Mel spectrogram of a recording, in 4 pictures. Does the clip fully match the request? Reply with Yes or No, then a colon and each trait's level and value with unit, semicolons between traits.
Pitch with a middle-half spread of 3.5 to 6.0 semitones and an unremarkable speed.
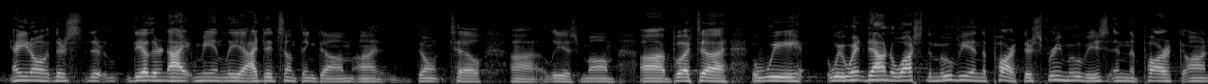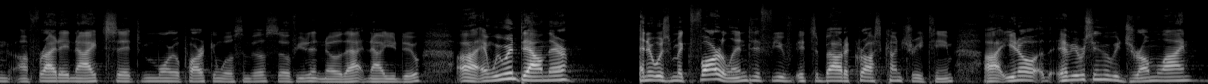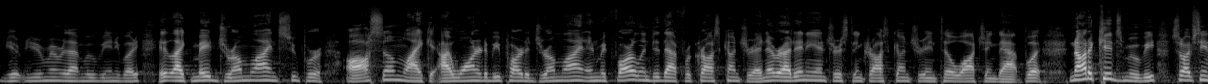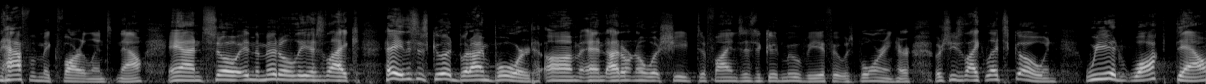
No: average, 3.9 semitones; fast, 220 wpm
